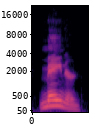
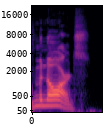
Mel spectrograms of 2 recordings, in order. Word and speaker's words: Menards: will see it cause he says it's pronounced Maynard Maynard save big money it maynard's now they yelled at me they said it's Menards I should know it's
